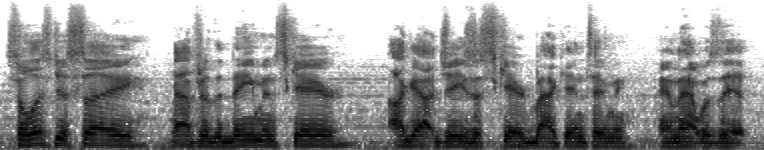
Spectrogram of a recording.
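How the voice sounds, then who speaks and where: Low-voiced man telling war stories. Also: steady tone, normal speed, faint music behind. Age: middle-aged. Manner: vivid storytelling, acts out what others said. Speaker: former undercover agent interviewee. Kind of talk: documentary interview storytelling.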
